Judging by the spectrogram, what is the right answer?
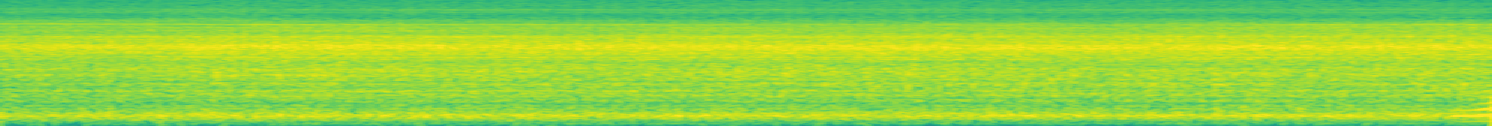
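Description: A blender whirs at a lower speed, making pesto while oil is poured in: a loud, even, droning whine holds steady from start to finish, with no voices over it.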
